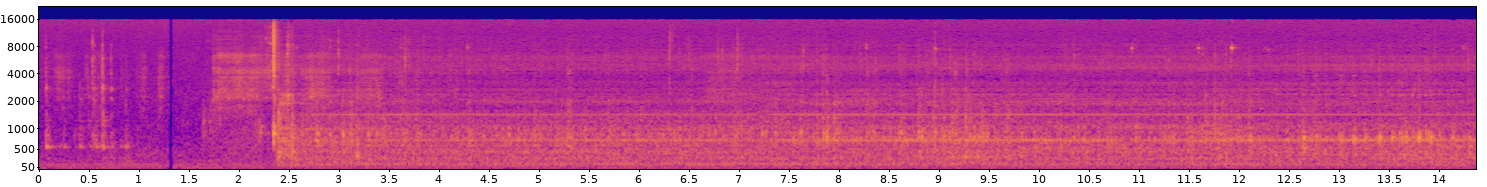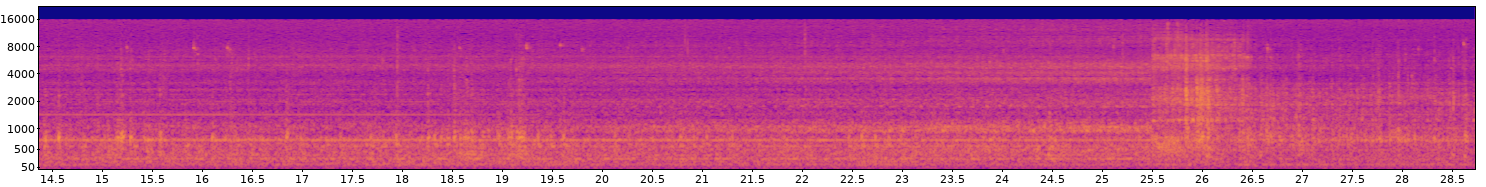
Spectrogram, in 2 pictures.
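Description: Drill press starts about two seconds in and runs steadily with a constant hum as a half-inch twist drill bores through two clamped steel plates. There are light chuck-key clicks before it starts, and a brief louder burst of cutting noise near the end.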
